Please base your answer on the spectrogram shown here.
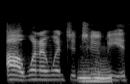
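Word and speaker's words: Tubi: out of control so when you hear like 2B you watch you can watch some great shows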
